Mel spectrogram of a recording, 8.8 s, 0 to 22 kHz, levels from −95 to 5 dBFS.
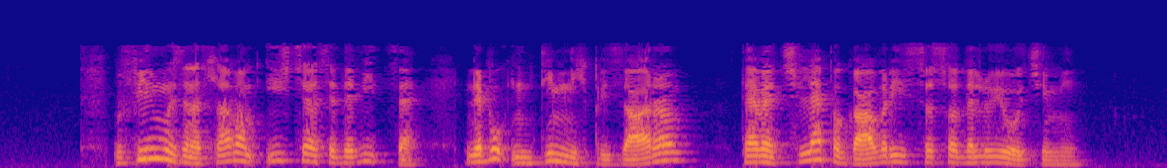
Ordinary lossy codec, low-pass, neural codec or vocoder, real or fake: AAC, 24 kbps; 7.2 kHz; none; real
